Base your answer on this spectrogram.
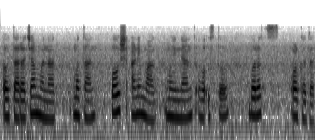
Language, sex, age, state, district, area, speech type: Goan Konkani, female, 30-45, Goa, Quepem, rural, spontaneous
